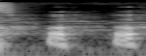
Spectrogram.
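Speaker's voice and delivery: villain laugh. Acted.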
